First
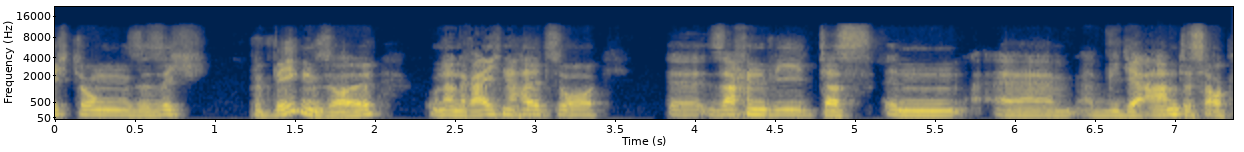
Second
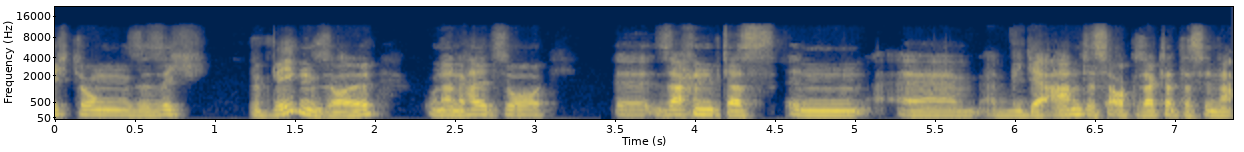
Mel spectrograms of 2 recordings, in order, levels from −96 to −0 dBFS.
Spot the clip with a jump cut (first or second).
second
